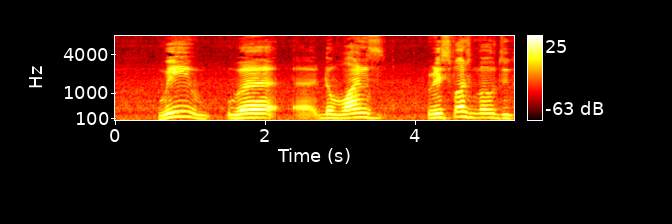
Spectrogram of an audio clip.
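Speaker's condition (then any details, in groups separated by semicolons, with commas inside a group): Cerebral palsy; myasthenia gravis muscle fatigue, breathing weakness, sometimes out of breath, uses oxygen machine, on medication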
